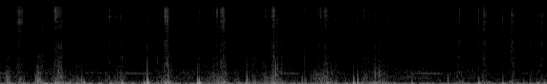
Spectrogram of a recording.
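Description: Long fingernails scratch a small, solid red bar of soap, sending shavings falling onto the table. The sound is a quiet, steady run of dry, crackly scrapes and soft ticks, with bright hiss on each stroke and a low, muffled thump underneath. A few faint short squeaks come through between the scrapes.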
